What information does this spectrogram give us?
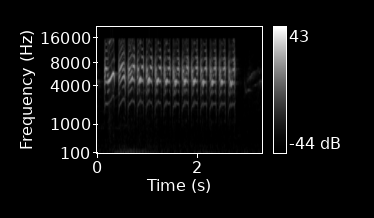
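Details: Agitated pied fantail, a long lure song meant to provoke rivals: about thirteen loud, squeaky, rapidly repeated chirping notes, each sweeping up and down, delivered at an even pace for under three seconds, then a faint trailing note.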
